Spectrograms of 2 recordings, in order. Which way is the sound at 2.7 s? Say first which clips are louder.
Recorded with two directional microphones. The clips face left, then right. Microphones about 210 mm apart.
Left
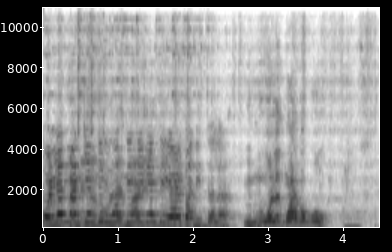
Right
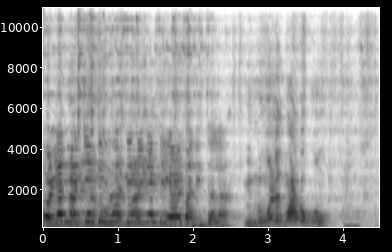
Left 5 dB; 25° left (ahead or behind).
